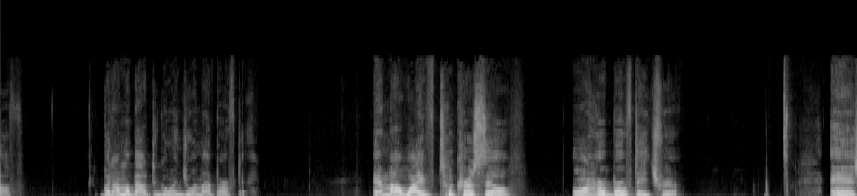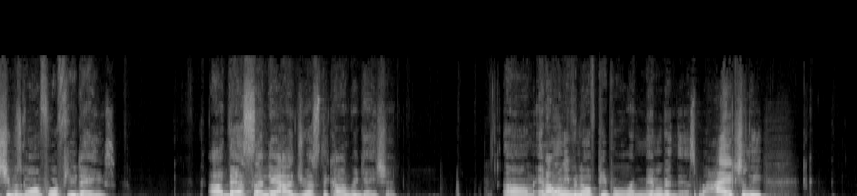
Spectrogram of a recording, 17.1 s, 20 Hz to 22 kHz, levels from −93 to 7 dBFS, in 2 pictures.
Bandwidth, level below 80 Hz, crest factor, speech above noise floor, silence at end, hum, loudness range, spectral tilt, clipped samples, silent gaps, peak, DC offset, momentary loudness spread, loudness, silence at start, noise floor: 15.5 kHz; -52 dBFS; 18 dB; 59 dB; 0.95 s; none; 5 LU; -6 dB/octave; under 0.1%; none; -4 dBFS; under 0.1%; 13 LU; -21 LUFS; 0 s; -79 dBFS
